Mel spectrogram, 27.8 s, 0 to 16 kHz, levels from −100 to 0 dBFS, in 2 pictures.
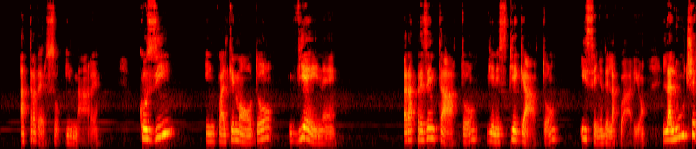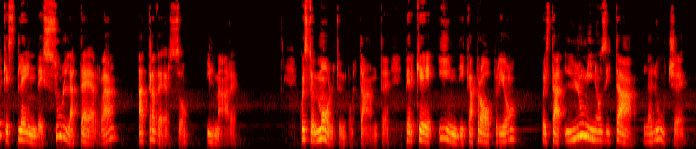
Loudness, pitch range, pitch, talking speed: -42 LUFS, 145-205 Hz, 175 Hz, 75 wpm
